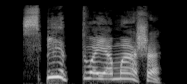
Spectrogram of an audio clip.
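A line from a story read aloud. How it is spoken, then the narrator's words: Shouted in reply. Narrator (Russian): крикнул я в ответ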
